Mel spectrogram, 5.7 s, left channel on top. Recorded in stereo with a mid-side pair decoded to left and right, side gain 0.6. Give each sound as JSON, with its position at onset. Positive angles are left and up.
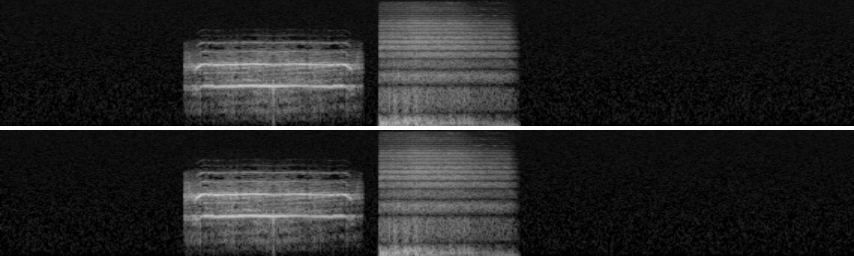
{"t": 1.2, "sound": "a scream", "azimuth_deg": -30}
{"t": 2.5, "sound": "breathing", "azimuth_deg": 0}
